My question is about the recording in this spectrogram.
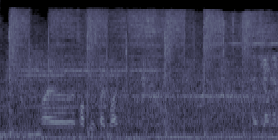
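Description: Car engine and road noise at high speed, heard from inside the cabin as a steady low drone, with background music over it.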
